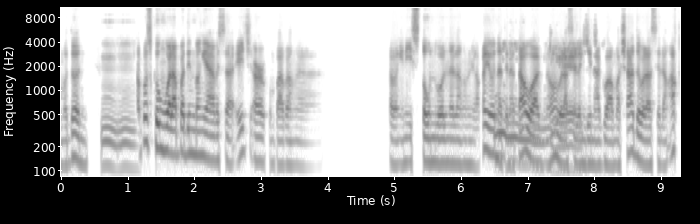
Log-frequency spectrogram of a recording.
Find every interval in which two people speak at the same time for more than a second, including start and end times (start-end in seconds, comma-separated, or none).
6.5-8.0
